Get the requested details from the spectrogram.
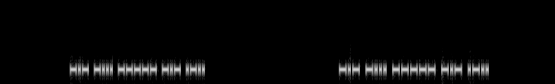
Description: Morse code, heard as a keyed tone, about 52 wpm, 700 Hz. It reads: KB0KL KB0KL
